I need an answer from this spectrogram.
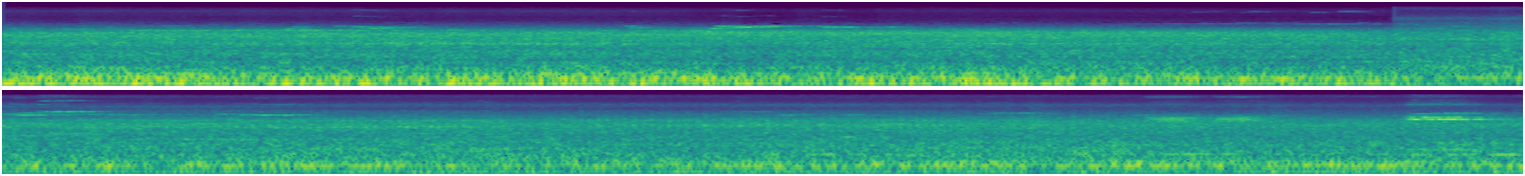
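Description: A train running through the level crossing, a steady rumble with a hiss of wheels on rail, mixed with the engines of two-wheelers waiting at the gate. A short high beep stands out near the end.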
